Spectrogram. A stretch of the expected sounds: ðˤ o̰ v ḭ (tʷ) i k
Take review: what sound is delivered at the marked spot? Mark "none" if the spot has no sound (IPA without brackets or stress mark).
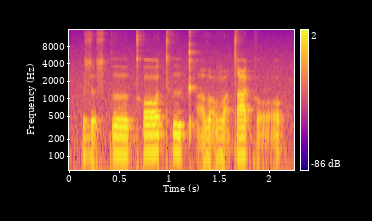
tˤ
